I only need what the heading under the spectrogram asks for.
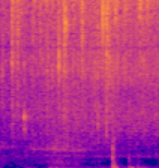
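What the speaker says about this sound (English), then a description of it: "I think you guys want this view so you can see the sizzling fish up closer." Bluegill fillets pan-frying in hot oil give a faint crackling sizzle close by, with a few sharper pops and spatters breaking through near the middle.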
